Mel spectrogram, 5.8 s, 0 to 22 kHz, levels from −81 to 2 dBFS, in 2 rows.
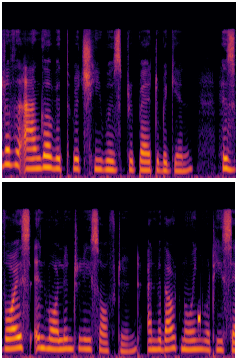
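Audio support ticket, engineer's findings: Corrupt frame decoded, 5.38–5.40 s: loud chirp, squeak, blip or noise burst, about -10 dBFS, roughly two frames long. Decoder played a damaged bitstream, putting energy at wrong frequencies instead of leaving a dropout's silence.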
